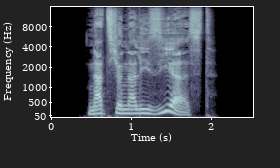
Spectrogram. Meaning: second-person singular present of nationalisieren
- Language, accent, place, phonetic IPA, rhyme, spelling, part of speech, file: German, Germany, Berlin, [nat͡si̯onaliˈziːɐ̯st], -iːɐ̯st, nationalisierst, verb, De-nationalisierst.ogg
